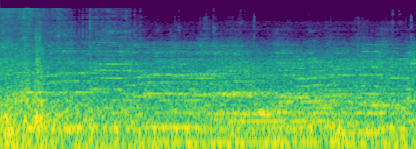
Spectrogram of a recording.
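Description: Slot machines' electronic music and chime tones playing as held, overlapping notes, with a low hum underneath.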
